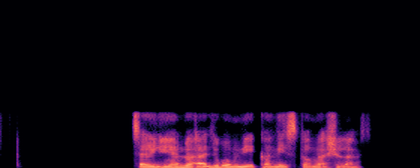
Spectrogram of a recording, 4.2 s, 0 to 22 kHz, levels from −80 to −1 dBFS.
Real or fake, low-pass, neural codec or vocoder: fake; 7.2 kHz; codec, 16 kHz, 1 kbps, FreqCodec, smaller model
